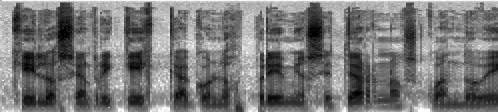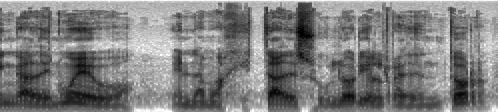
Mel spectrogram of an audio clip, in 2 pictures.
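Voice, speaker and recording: A male priest with a mid-pitched voice leads the liturgy. He recites prayers and blessings in a solemn, formal way, setting out each phrase in measured fashion. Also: darkish tone. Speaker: priest presiding at Mass.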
